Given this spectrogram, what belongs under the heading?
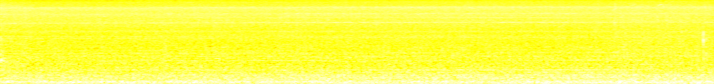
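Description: Jet airliner engines roar during a takeoff roll at LaGuardia on an Endeavor Air flight, a steady, dense broadband rush heard from inside the aircraft without letup.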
